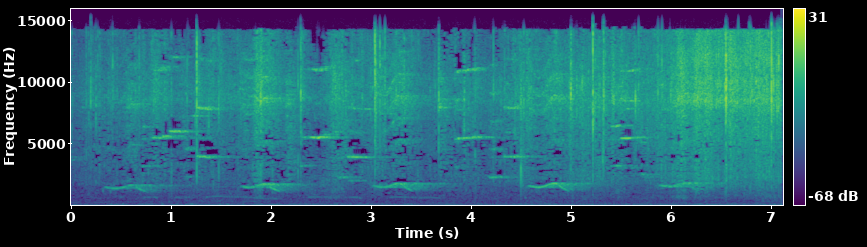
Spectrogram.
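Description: A bird calling repeatedly outdoors: five alike short notes, each rising then dipping, about one every second and a half, with fainter high chirps from other birds around them.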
